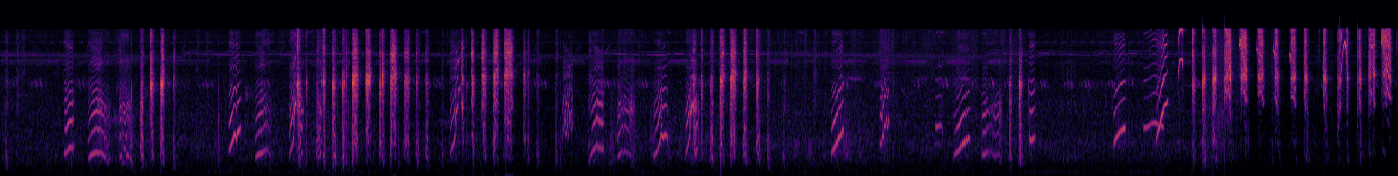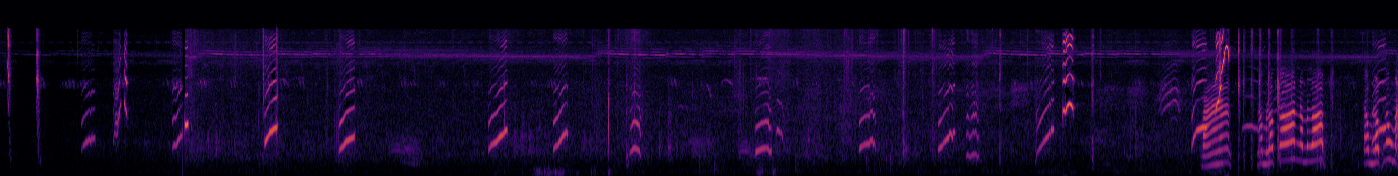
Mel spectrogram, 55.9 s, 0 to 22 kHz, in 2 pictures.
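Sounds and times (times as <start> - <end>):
high insect drone: 0.0 - 55.9
animal squeaks: 1.3 - 3.5, 4.6 - 15.4, 16.6 - 17.0, 17.6 - 17.8, 18.7 - 20.7, 22.2 - 28.8, 29.6 - 30.6, 31.4 - 31.8, 33.2 - 33.6, 37.7 - 38.2, 39.0 - 39.4, 40.5 - 40.8, 43.0 - 43.6, 45.1 - 45.5, 46.7 - 47.6, 48.6 - 49.5, 51.1 - 53.7, 55.3 - 55.9
fast clicking trills: 52.0 - 54.6.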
